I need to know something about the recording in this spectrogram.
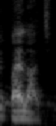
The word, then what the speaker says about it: Pahlaj: So we say Pahlaj. Prahalad is pronounced as Pahlaj. My grandfather's name was Pahlaj Rai.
